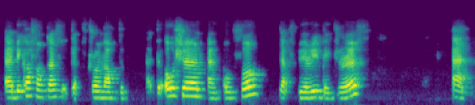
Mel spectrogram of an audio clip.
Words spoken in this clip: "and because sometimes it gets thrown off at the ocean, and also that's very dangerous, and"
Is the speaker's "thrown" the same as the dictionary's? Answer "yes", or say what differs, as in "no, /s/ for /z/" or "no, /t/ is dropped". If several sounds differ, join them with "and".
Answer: no, /t/ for /θ/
